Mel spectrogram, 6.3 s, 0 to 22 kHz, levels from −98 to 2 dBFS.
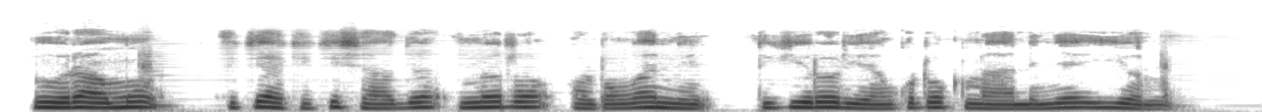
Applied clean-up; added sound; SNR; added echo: neural mask model DeepFilterNet 3.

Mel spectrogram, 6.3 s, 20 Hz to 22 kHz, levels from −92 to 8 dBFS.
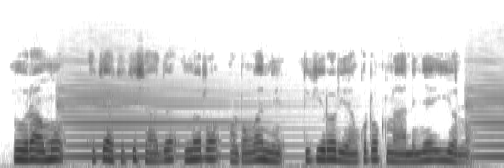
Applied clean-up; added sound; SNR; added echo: none; Bowed string instrument; 14 dB; none.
